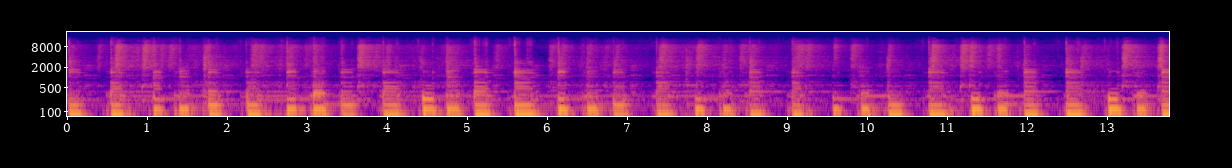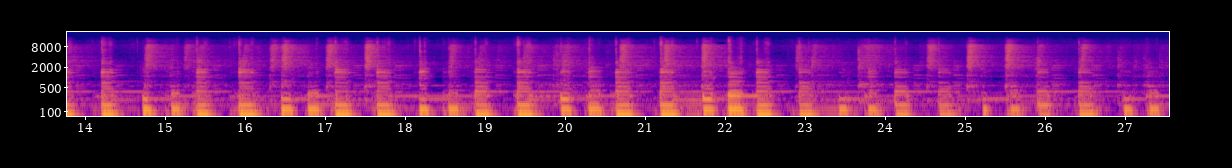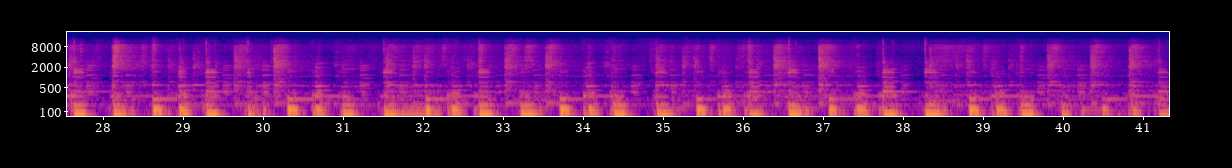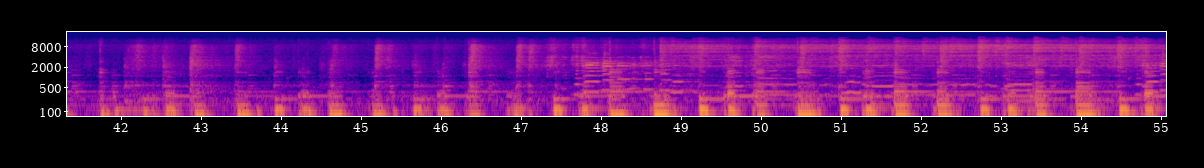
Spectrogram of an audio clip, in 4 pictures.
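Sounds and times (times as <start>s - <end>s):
electric bass guitar plucked: 0.0s - 55.0s.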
